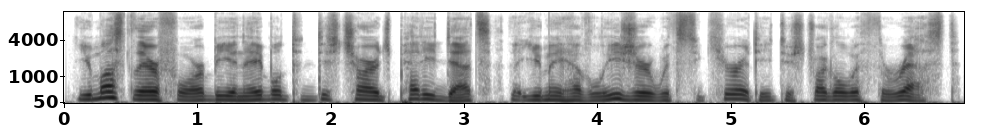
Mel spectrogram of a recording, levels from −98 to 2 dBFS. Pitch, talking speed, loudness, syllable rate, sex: 135 Hz, 185 wpm, -18 LUFS, 5.4 syllables/s, male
